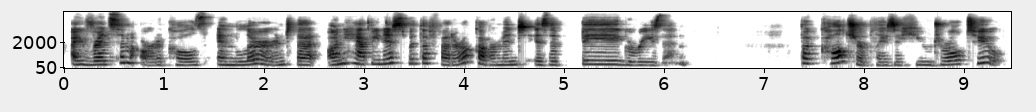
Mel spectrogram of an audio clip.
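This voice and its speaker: A young woman from Wisconsin, speaking with a Wisconsin accent, a librarian giving a scripted lesson in a lively, self-teasing way full of questions. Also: a little high, unhurried. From Wisconsin, USA. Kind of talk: scripted instructional narration.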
